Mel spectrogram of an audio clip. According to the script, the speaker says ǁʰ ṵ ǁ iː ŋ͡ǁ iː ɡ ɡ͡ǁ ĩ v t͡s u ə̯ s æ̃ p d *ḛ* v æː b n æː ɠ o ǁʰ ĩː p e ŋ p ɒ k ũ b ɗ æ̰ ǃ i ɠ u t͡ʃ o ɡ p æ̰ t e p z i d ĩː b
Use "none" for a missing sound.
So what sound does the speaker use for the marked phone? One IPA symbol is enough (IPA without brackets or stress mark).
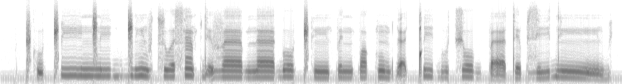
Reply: ḛ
